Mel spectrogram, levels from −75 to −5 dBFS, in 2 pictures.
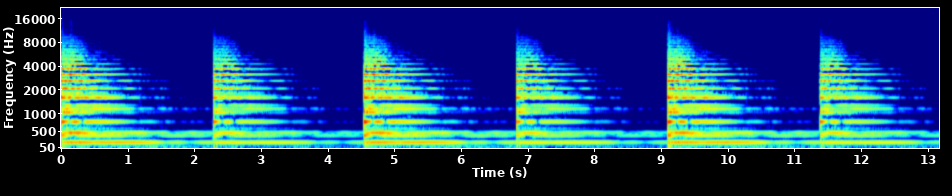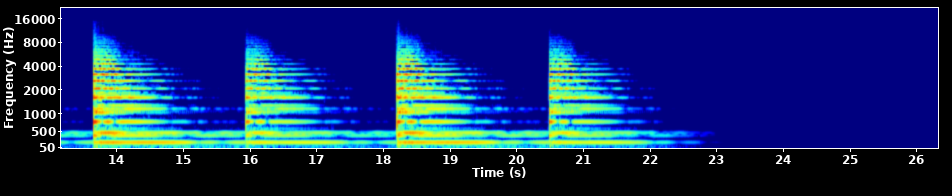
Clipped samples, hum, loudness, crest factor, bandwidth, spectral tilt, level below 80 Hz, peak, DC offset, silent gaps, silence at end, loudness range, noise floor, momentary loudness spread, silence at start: under 0.1%; none; -17 LUFS; 22 dB; 13 kHz; -3 dB/octave; -52 dBFS; 0 dBFS; under 0.1%; none; 4.35 s; 6 LU; under -90 dBFS; 26 LU; 0 s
